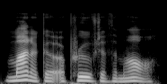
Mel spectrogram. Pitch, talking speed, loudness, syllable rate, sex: 155 Hz, 180 wpm, -20 LUFS, 5.9 syllables/s, female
